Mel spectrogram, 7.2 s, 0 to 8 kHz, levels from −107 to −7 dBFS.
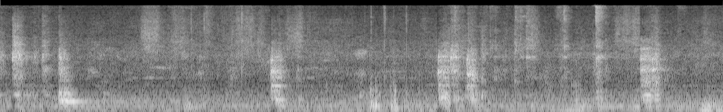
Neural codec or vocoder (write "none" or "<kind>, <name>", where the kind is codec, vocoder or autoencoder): vocoder, Vocos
